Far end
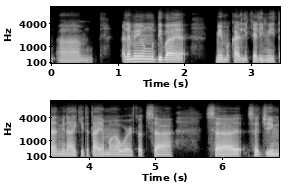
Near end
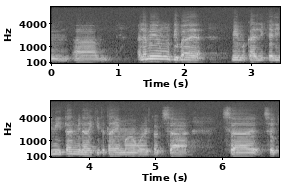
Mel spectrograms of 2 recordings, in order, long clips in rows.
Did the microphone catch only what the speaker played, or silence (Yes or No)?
Yes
